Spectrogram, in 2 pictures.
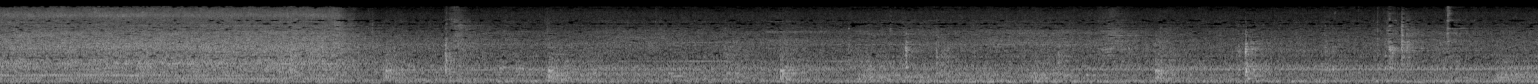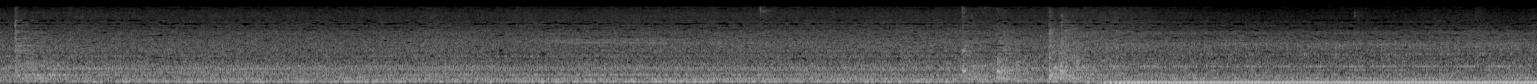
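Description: Workshop machinery sounds: a loud hiss that cuts off about three seconds in, then scattered clicks and knocks over a steady hum. Near the end a low steady drone sets in as the mini track loader's engine runs.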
